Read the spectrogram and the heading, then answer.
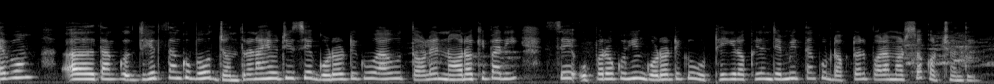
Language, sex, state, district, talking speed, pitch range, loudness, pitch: Odia, female, Odisha, Khordha, 150 wpm, 230-275 Hz, -18 LUFS, 250 Hz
